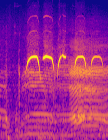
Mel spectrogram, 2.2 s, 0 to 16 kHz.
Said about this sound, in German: sind von Ginger aus in Richtung Hochrömstraße unterwegs und wir haben 600 Schafe mit dabei. Derjenige, der hier pfeift und immer Schreier loslässt, ist der Schäfer,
